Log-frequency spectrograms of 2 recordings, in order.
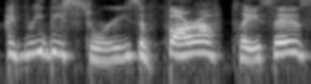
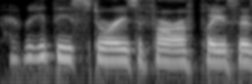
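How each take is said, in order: First: It is said bigger, with excited energy. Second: It is said plainly, with little energy.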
